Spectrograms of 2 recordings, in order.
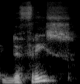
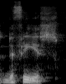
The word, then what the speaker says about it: de Vries: So it depends. The Dutch in general will say de Vries. Oh, I really butchered it. Okay. But I will pronounce it as de Vries.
